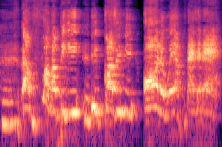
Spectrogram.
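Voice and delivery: hammed-up outrage; mocking rant. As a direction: yell it, laughing scorn. Mocking shout about leader.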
